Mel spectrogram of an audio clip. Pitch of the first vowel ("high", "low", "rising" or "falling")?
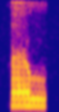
low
